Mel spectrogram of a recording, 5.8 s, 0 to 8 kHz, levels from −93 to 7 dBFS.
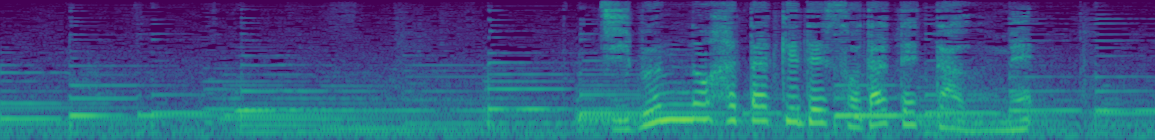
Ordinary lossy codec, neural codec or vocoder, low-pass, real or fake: none; none; none; real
